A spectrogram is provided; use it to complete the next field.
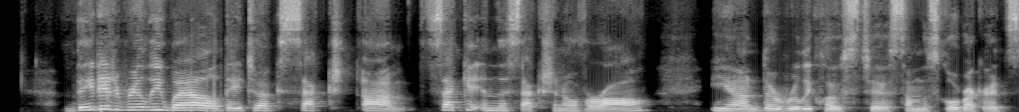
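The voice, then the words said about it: Slightly raspy, recovering voice. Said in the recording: “your voice was gone ... I did a little bit too much screaming ... I'm just getting my voice. You can still hear it's a little raspy, but it's not as bad.”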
